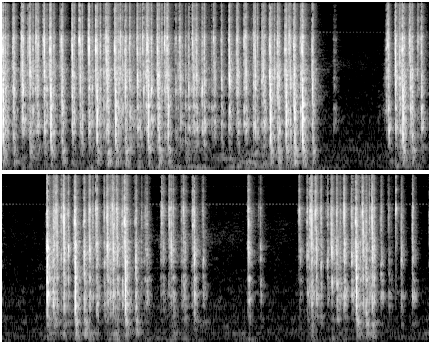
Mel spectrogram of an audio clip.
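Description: Fingertips type quickly on a black plastic mechanical keyboard with clicky switches, producing rapid, sharp, bright clicks. The typing comes in bursts separated by brief silent pauses, with a long dense run at the start and shorter flurries after it.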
